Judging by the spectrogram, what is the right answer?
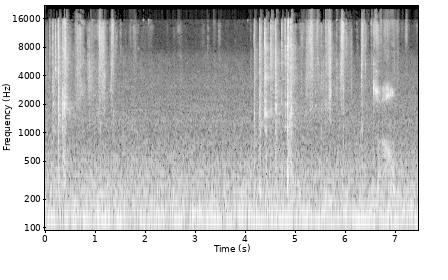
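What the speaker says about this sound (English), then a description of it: "Let's give them a ruffle shuffle" Ruffle shuffle of a deck of playing cards, quick bursts of riffling near the start and again in the middle, over a steady hum with a voice speaking faintly.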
